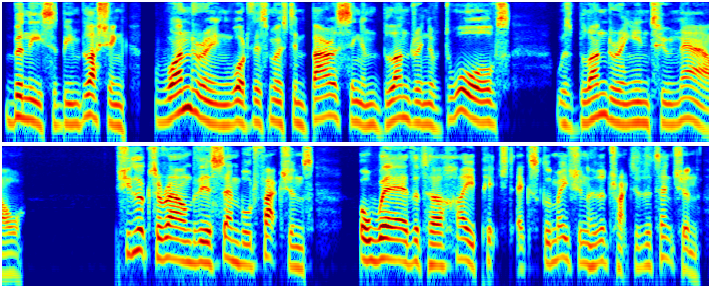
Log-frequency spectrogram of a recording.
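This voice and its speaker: A man's voice: medium pitch, moderate pace, darkish tone, dry recording, studio quality. A man reading scripted dramatic narration for an audiobook.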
